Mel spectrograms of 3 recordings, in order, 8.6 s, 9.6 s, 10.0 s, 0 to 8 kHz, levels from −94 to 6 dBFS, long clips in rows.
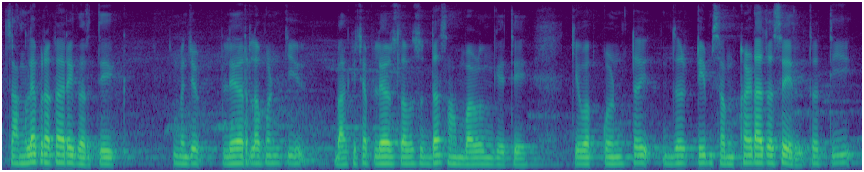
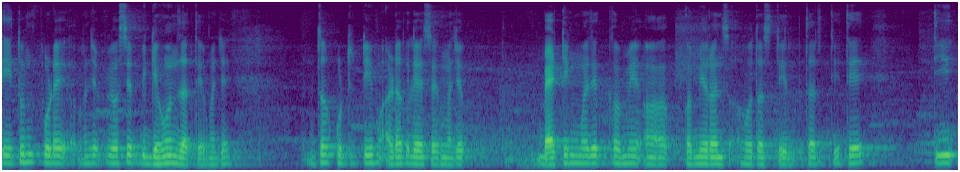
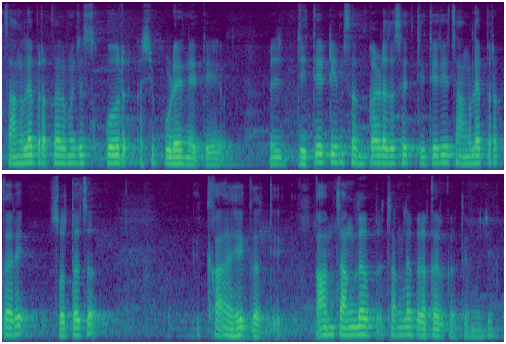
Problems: background sounds at intervals, background conversations at intervals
